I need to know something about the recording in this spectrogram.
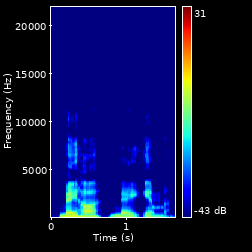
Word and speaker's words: Mahanaim: Remember, if you're looking at a name, you're safest if you pronounce all the vowels. Mahanaim.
